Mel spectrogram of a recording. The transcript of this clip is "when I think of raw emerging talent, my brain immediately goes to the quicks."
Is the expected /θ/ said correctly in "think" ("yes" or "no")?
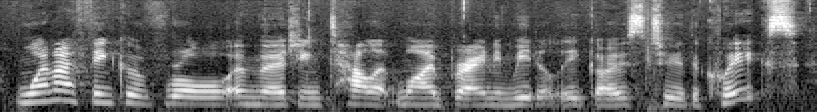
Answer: yes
